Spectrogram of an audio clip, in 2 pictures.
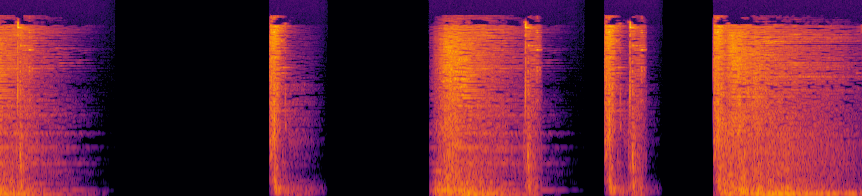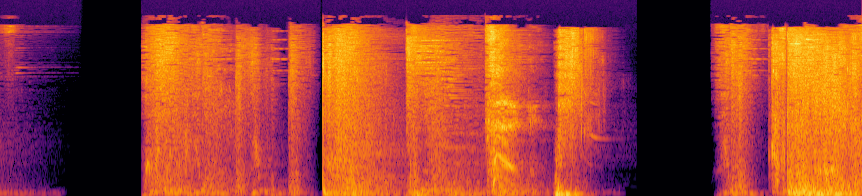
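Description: Game spell effects whoosh and crash in short, sudden bursts.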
